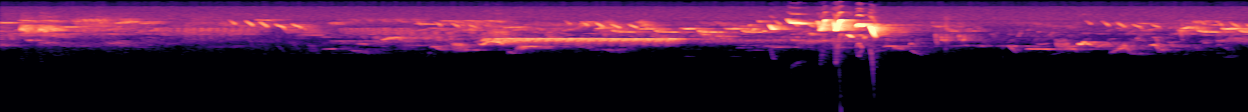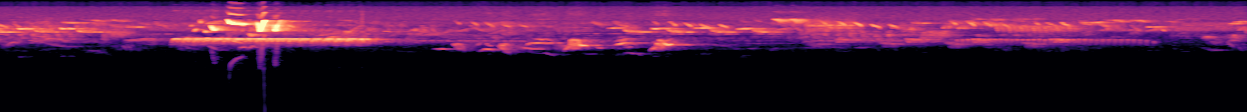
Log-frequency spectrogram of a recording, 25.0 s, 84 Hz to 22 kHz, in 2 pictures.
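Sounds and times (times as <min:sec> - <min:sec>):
songbirds chirping: 0:00.0 - 0:24.9
high bird trill: 0:14.6 - 0:15.3.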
